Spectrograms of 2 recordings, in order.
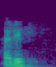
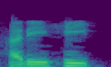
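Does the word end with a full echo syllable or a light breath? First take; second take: light breath; echo syllable. First: The word ends in a very light breath. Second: The final breath is voiced as a separate syllable. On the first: The speaker calls it right. "It's a very light sound" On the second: The speaker calls it wrong. "it sounds like this, Harihi. Um, but it should not be actually"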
